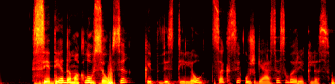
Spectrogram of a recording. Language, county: Lithuanian, Kaunas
